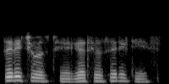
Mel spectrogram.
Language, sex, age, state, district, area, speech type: Kashmiri, male, 18-30, Jammu and Kashmir, Bandipora, rural, conversation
